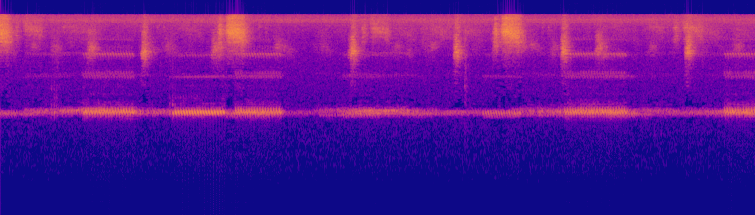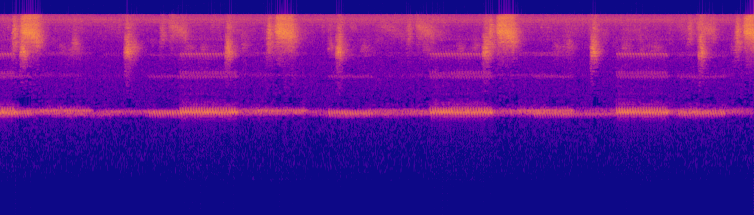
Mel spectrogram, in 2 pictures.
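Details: Crickets chirping in grass on a warm summer night in Bulgaria, captured with a surround microphone: a steady high-pitched trill runs throughout, with brighter, faster pulsing chirps from other insects layered on top.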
